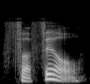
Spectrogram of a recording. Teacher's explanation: we aren't too careful about the first l full fill that's too difficult so we skip it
